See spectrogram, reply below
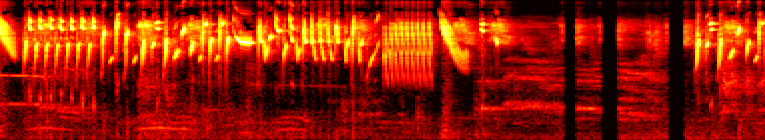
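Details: Rapid European goldfinch song of bright, jangling twitters flowing into a harsh buzzy trill, then trailing off into faint notes before resuming.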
